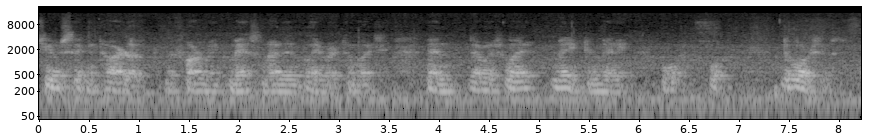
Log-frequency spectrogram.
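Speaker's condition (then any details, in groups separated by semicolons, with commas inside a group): Parkinson's disease; trouble talking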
